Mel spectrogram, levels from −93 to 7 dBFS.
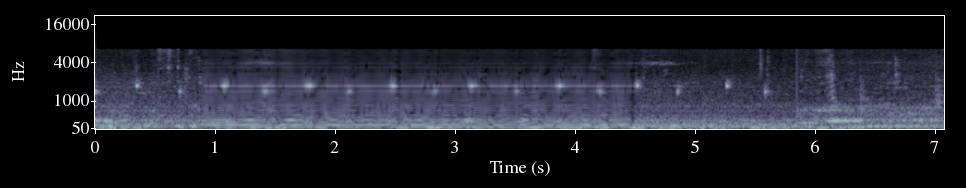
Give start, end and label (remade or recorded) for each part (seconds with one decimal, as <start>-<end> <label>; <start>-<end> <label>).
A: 0.0-0.9 recorded; 0.9-4.5 remade; 4.5-7.1 recorded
